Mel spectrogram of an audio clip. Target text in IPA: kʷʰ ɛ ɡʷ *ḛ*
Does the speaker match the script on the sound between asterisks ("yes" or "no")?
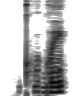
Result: no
